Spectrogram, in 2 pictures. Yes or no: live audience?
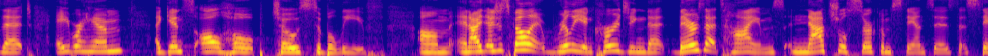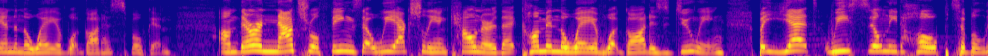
yes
